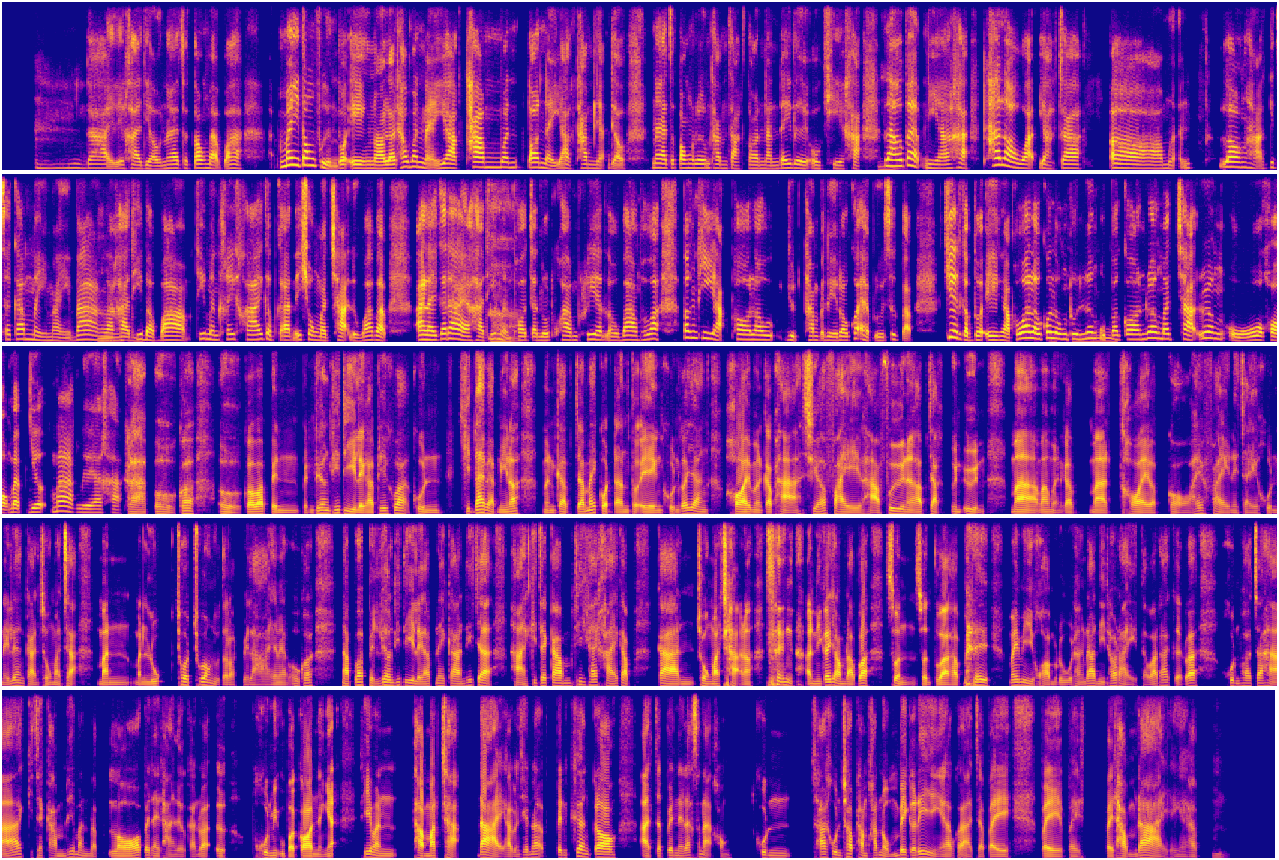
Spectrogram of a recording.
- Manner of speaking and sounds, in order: other background noise; laughing while speaking: "ซึ่ง"; laughing while speaking: "ไม่ได้"
- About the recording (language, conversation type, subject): Thai, advice, ฉันเริ่มหมดแรงจูงใจที่จะทำสิ่งที่เคยชอบ ควรเริ่มทำอะไรได้บ้าง?
- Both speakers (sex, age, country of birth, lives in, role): female, 20-24, Thailand, Thailand, user; male, 20-24, Thailand, Thailand, advisor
